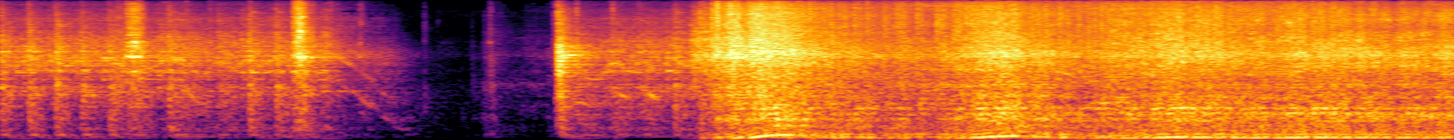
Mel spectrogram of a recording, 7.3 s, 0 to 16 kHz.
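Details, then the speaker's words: Project Red Dragon, rebuilt 370 cubic-inch LS turbo engine, first start after over a year: cranks briefly, catches with a sharp bark and settles into a loud, lumpy, steady idle; healthy first start. "Turbo power, bitches! That is music to our ears."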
